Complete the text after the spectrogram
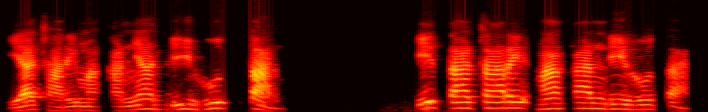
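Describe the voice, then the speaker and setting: Playful male storyteller, widely swinging pitch. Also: lively intonation, takes it slowly, no room sound, highs cut off. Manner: playful, repeats phrases, asks questions. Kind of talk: interactive children's storytelling.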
